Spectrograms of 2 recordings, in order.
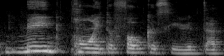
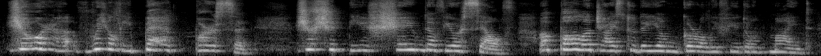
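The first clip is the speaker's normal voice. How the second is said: wag a finger and shame her; scolding; 6 semitones higher, 6 dB louder than usual. Retold or imitated. Woman behind scolds the old lady for her insult, indignant.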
